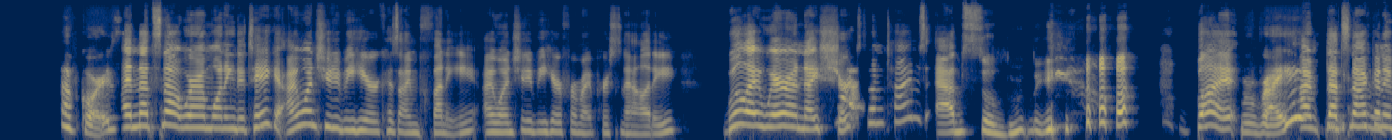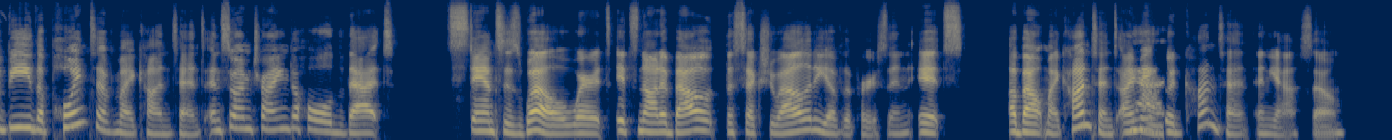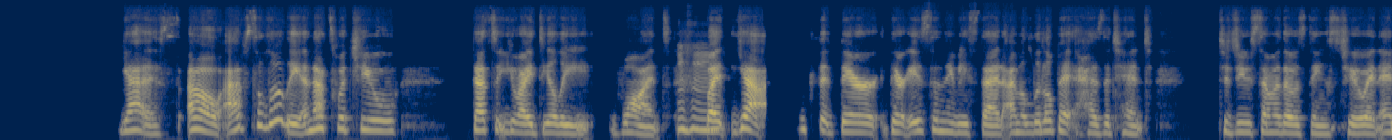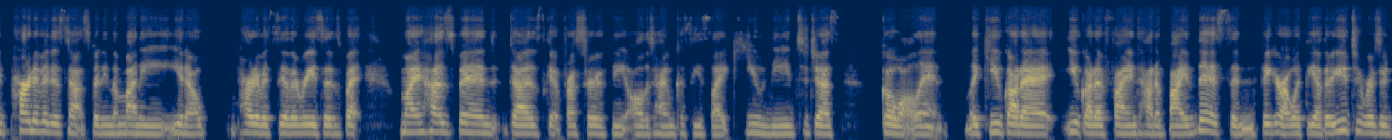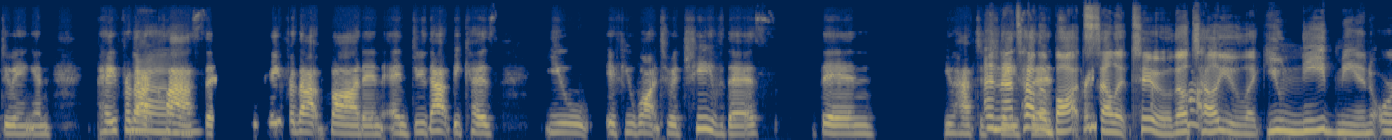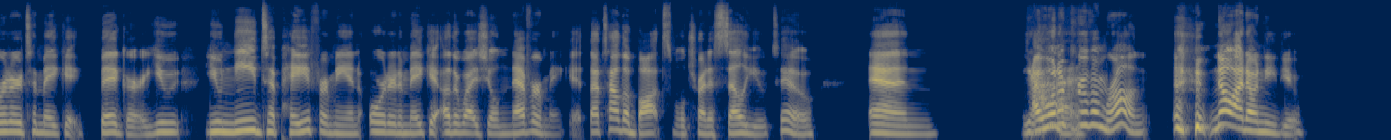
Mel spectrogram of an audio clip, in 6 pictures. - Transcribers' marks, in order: laugh; other background noise; chuckle
- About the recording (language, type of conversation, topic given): English, unstructured, What dreams do you think are worth chasing no matter the cost?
